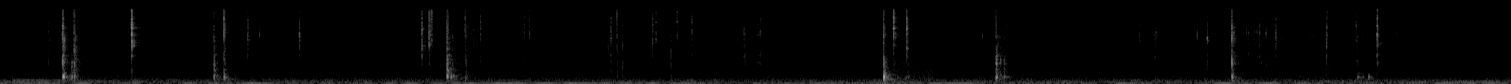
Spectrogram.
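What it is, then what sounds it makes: Bar soap being cut. A utility knife blade, held with long red nails, trims and scrapes the edges of a solid lilac bar soap with blue edge remnants. A series of sharp, crisp clicks and short bright scrapes sound at irregular intervals over a faint, steady low hum.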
